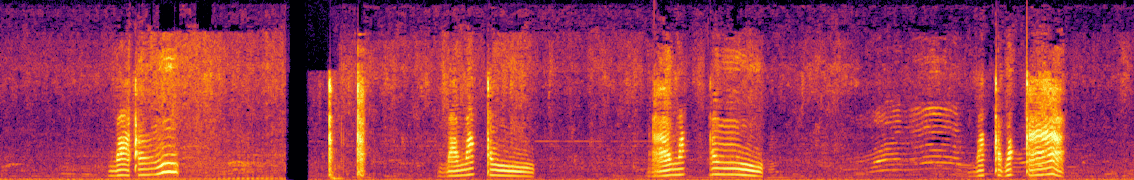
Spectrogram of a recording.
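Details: A pet Indian ringneck (rose-ringed parakeet) gives about six bursts of harsh, harmonic, rising-and-falling squawks and speech-like notes over eight seconds, with a low household hum behind.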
